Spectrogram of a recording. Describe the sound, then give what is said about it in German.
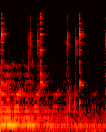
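A cup taps against a pen in a few light, sharp knocks, two quick pairs of hard clicks over a low steady hum. “Ich habe mit der Tasse auf den Stift gehauen.”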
